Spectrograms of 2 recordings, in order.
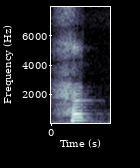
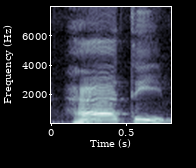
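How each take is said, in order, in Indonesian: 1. Kata ini diakhiri bunyi konsonan yang terputus. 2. Kata ini diakhiri bunyi vokal.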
